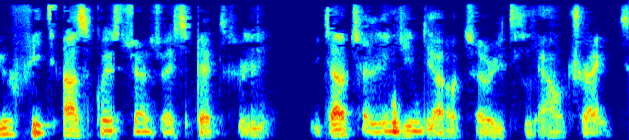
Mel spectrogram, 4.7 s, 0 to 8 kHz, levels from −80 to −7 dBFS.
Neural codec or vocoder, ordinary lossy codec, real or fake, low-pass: codec, 24 kHz, 1.5 kbps, HILCodec; MP3, 32 kbps; fake; 7.2 kHz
